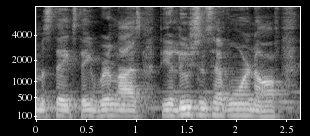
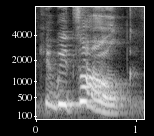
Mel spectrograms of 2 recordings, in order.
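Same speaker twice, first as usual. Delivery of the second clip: begging ex; 9 semitones higher, 6 dB louder, slower than usual. Acted. Voicing desperate ex begging.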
